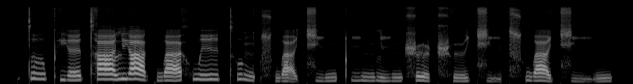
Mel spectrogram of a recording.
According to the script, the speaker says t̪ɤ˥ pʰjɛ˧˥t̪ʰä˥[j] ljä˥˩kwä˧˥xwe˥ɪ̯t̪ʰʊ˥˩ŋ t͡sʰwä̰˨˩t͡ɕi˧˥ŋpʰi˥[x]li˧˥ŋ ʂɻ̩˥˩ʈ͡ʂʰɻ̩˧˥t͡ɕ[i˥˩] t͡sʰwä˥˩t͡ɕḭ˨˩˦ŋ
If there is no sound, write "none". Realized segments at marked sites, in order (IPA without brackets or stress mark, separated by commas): none, ŋ, ḭ˨˩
